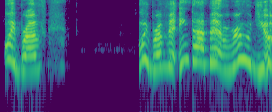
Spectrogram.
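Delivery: high, loud hammed-up British; mock British accent. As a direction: protest in an exaggerated British accent. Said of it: "I'm being British right now".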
